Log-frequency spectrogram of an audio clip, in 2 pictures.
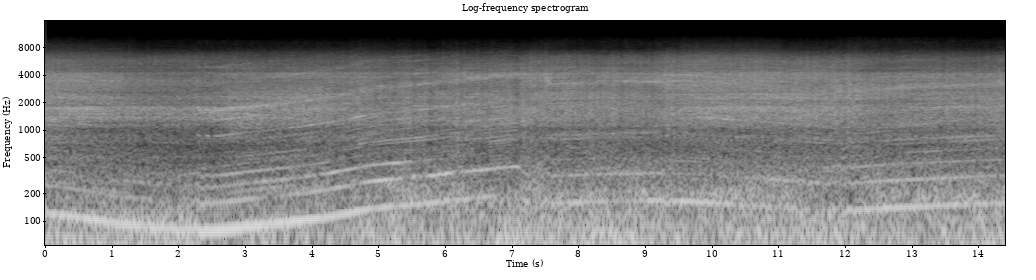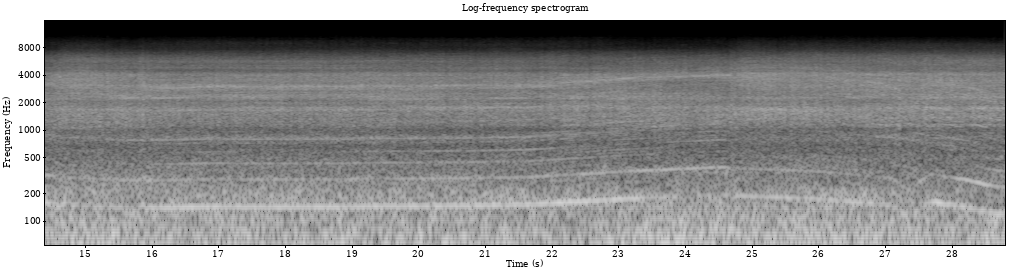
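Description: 1998 Suzuki GSX-R 600 SRAD's inline-four engine on the move: the revs drop off, then climb for several seconds to a gear change about seven seconds in, hold steady through the middle, and ease off and pick up again near the end. Wind noise rushes underneath throughout.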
